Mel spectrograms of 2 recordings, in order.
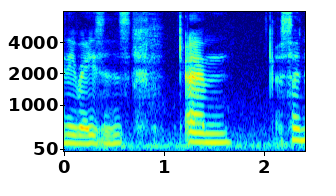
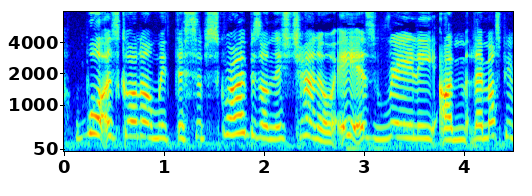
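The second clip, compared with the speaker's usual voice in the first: excited; 5 semitones higher, 6 dB louder than usual. Real, not acted. Excited about new subscribers.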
